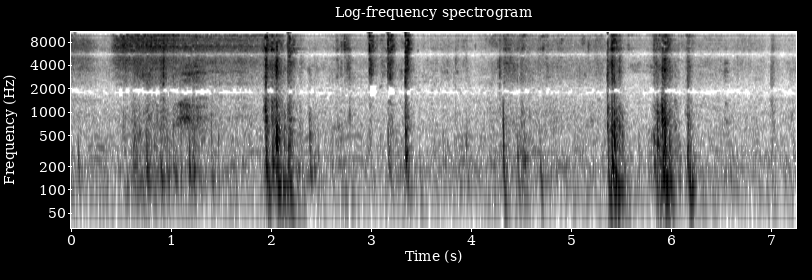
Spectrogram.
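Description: A bag bumps and thuds as it is pushed into an overhead rack.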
